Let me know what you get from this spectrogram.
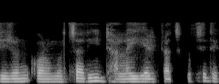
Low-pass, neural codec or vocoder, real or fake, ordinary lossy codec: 7.2 kHz; codec, 24 kHz, 0.9 kbps, DualCodec; fake; AAC, 32 kbps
